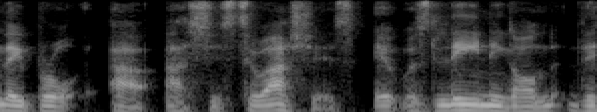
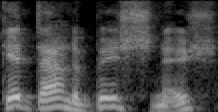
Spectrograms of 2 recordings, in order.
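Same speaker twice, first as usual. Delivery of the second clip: put-on accent going Dutch; 7 semitones higher, 3 dB louder than usual. Imagining a character in a teddy bear hat walking in: Sean Connery voice. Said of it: "I went a bit Dutch with it".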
